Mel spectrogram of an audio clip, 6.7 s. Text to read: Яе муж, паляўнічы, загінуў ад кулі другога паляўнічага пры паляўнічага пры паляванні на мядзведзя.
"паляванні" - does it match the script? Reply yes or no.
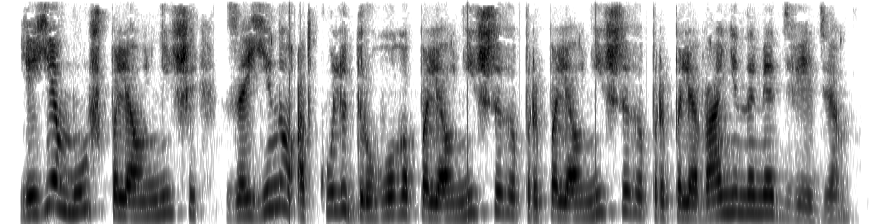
yes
